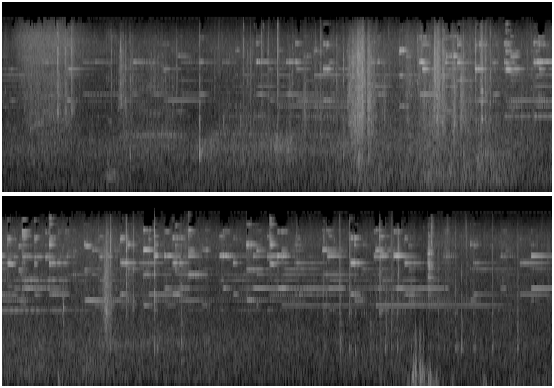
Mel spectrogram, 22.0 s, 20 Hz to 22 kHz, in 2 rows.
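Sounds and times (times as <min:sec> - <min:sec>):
wind chimes ringing: 0:00.0 - 0:22.0.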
